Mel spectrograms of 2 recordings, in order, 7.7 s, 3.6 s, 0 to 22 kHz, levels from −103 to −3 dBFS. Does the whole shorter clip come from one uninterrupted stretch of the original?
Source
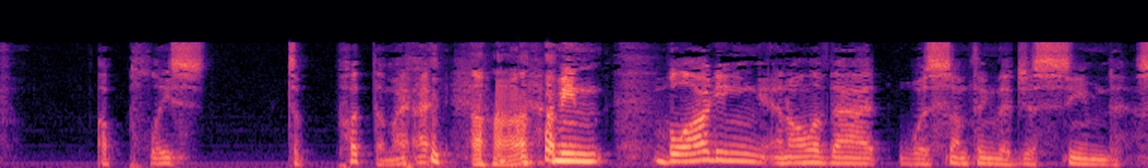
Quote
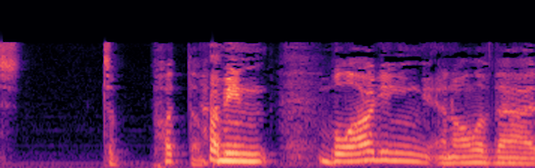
no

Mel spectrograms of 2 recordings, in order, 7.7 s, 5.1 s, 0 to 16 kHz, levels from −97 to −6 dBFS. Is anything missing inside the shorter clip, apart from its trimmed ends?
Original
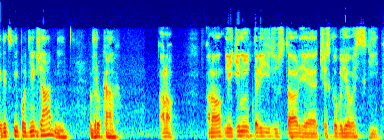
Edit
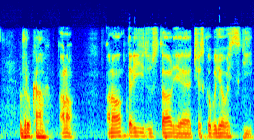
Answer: yes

